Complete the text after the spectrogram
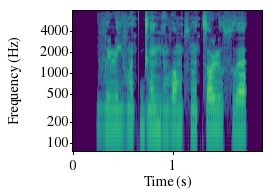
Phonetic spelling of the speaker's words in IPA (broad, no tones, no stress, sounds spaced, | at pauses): v i ɭ i v ɐ̃ t d͡ʒ ɛ̃ bʲ ɔ̃ v ɔ m sʷ ẽ t͡s ɔ ɭ i sʷ ɐ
